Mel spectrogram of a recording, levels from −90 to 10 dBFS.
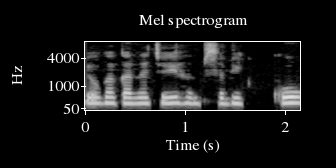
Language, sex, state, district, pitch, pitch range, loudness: Hindi, female, Chhattisgarh, Bastar, 210 Hz, 205-215 Hz, -16 LUFS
